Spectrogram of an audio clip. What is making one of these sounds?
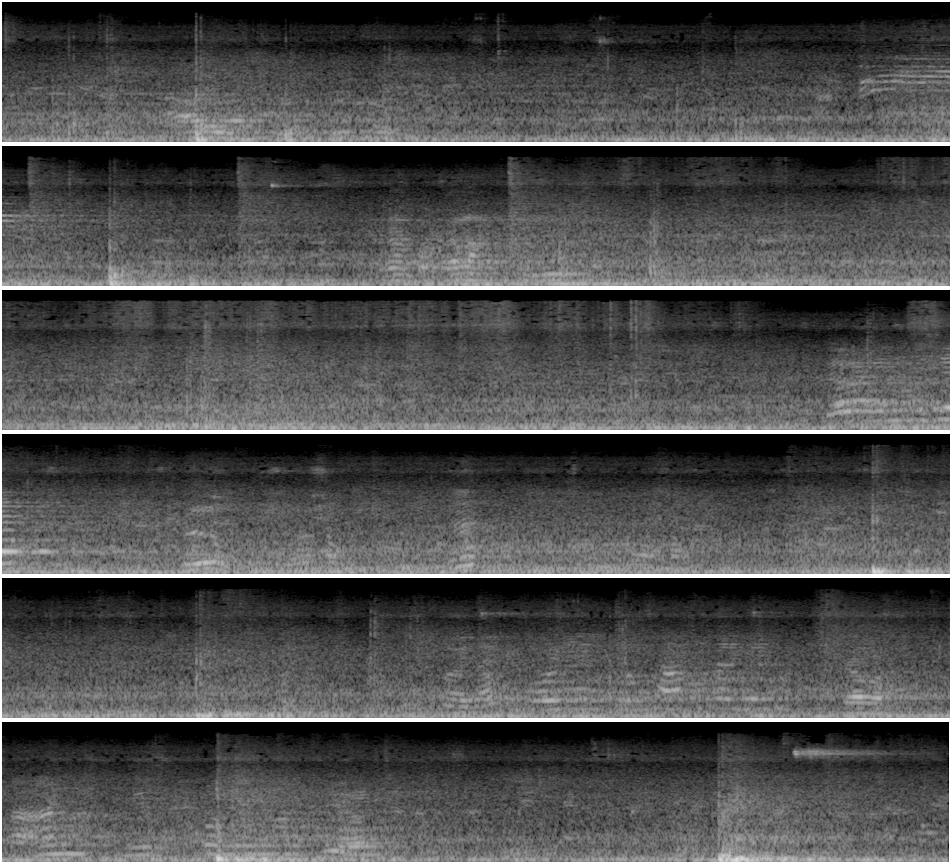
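A ball is kicked and thuds in a large echoing hall.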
